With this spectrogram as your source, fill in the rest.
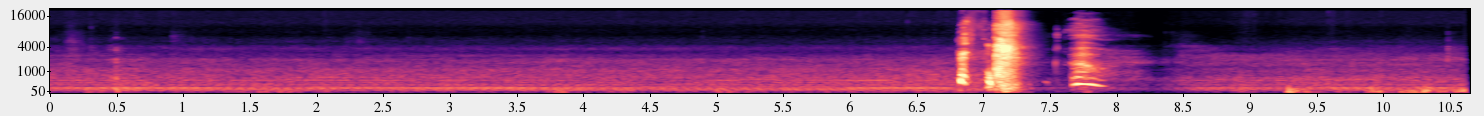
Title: Sneezes, blowing, and false starts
